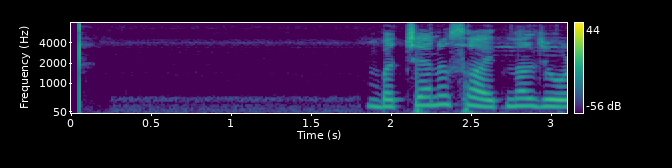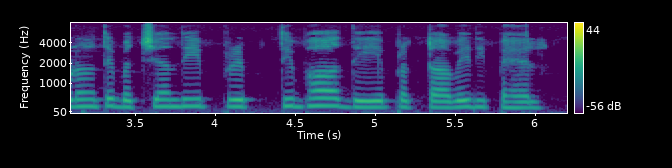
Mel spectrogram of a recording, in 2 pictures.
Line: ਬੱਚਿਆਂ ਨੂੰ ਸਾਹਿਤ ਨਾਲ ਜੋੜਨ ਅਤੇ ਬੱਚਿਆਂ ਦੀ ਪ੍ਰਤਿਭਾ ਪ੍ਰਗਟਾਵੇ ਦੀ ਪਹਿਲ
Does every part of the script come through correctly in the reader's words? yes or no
no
